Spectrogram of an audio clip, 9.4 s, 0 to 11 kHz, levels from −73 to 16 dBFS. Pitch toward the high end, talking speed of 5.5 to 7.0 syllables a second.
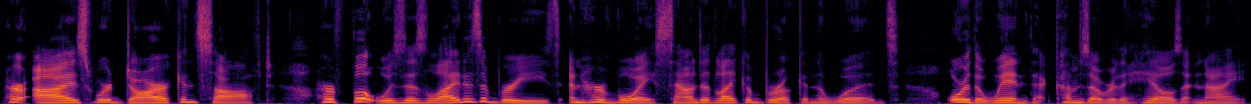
No: high, 200 Hz; 4.7 syllables/s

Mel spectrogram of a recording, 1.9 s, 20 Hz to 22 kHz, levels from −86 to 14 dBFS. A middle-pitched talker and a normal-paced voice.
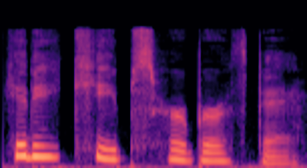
No: medium, 170 Hz; slow, 125 wpm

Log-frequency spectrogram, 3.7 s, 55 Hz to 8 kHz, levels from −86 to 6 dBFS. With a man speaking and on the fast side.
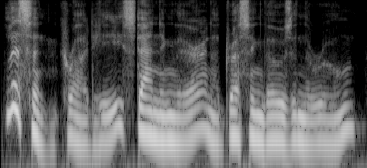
No: male; average, 180 wpm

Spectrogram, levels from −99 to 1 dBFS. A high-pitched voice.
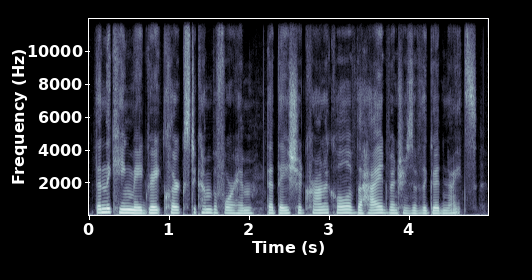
No: medium, 175 Hz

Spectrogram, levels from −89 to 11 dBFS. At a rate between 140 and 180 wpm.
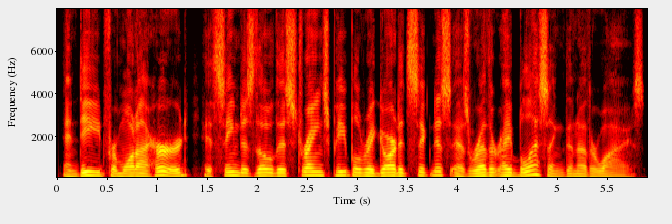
No: fast, 205 wpm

